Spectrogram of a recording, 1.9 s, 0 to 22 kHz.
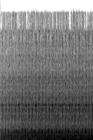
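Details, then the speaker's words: Mercedes ML350 salvage rebuild, engine recently brought back to running, air suspension now working: even, steady idle with a smooth hum and no knocks or misses, sounding healthy. Normal idle. "oh sweet someone's sweeter than up sounds sweet i'm glad that suspension's working"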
